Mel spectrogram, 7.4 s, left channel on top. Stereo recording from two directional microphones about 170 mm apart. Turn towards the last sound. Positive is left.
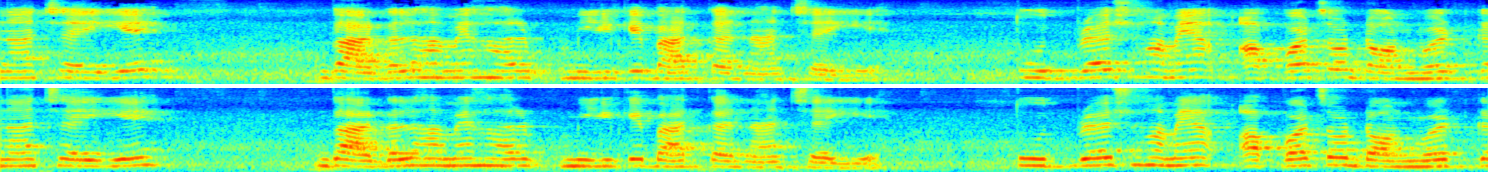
turn(degrees=-40)  # may be behind; listen again after turning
